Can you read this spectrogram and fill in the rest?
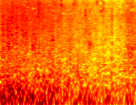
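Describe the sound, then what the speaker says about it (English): A booby-trapped door is blown open by a plunger-detonated charge in the World War II shooter Medal of Honor: Allied Assault, a loud, close, rumbling boom that fills the short moment. "the door's rigged to blow"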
